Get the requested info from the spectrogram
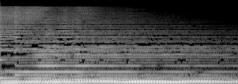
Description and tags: UI Correct button5
game button ui menu click option select switch interface
button, click, game, interface, menu, option, select, short, switch, synthetic, ui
